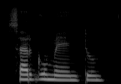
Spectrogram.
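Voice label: "s'argumentu", Sardinian female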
